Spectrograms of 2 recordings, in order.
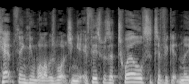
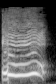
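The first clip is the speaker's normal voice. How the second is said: squeal; 14 dB louder than usual. Real, not acted.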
